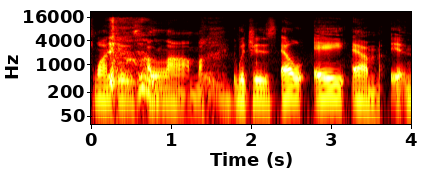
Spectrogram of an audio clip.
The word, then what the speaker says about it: Lam: And I think the seed sound for this one is Lam, which is L-A-M, and it's actually pronounced Lam is what it is.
